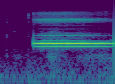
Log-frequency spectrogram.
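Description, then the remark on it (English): A doorbell rings with one steady, sustained electronic tone that starts abruptly after a brief silence and holds at an even, fairly loud level to the end, with no voices. “Baby, get the door, please.”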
